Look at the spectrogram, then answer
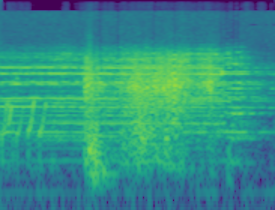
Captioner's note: splash!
